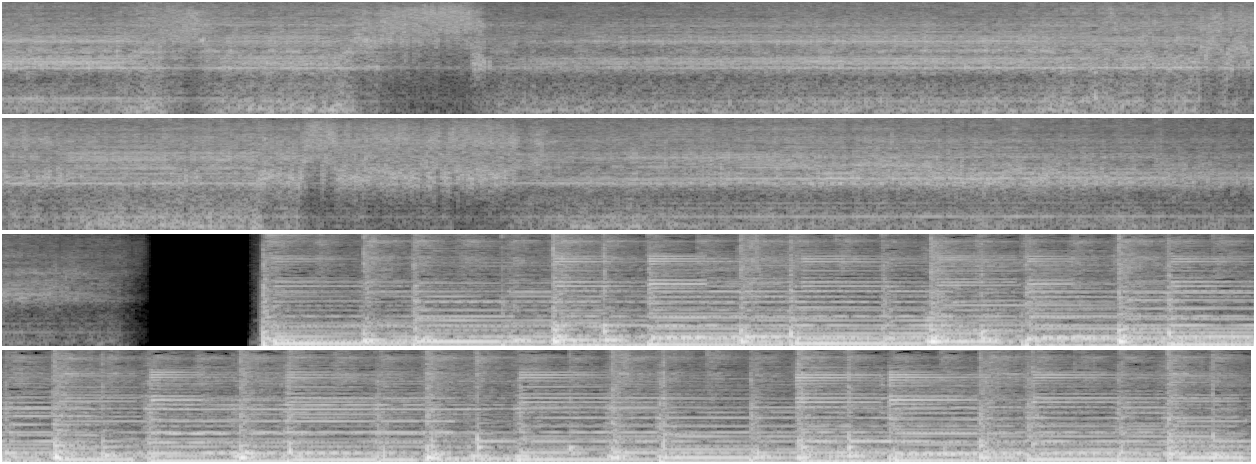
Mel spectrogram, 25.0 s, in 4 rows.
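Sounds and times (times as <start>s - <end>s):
motorcycle engine running: 2.5s - 7.7s, 13.8s - 25.0s.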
